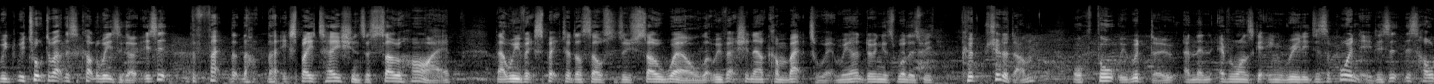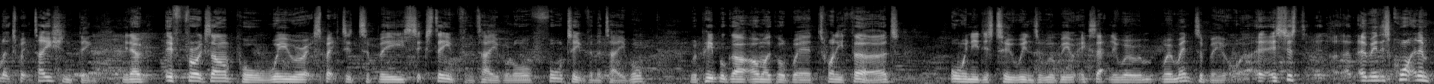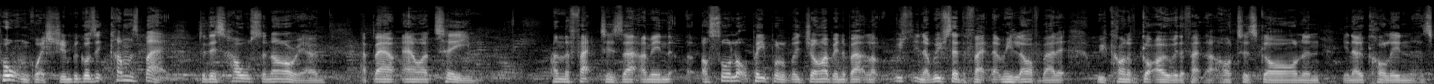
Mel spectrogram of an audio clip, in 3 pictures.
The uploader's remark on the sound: Reading pre-match podcast from the pub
